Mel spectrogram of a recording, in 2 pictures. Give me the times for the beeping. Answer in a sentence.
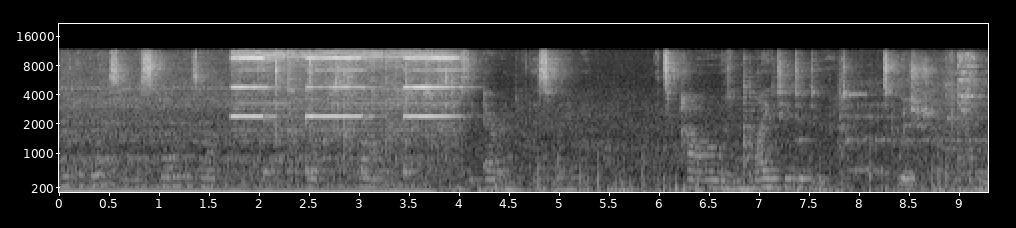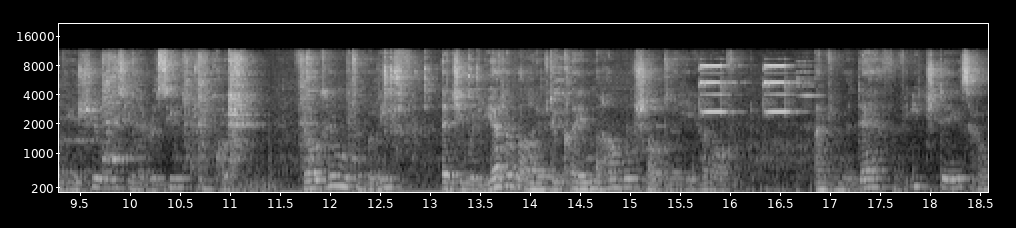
You can hear the beeping from 1.7 to 4.0 s and from 15.7 to 16.9 s.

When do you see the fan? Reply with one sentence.
The fan can be heard from 0.0 to 18.5 s.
